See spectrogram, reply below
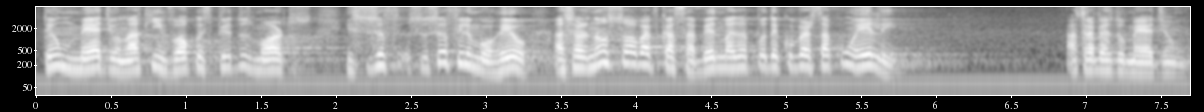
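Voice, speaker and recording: A man's voice: a little high, expressive, racing, long reverb tail, close to an everyday voice. A man voicing a helpful neighbor woman who coaxes and persuades, inside a sermon story. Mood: coaxing. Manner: coaxing, persuasive.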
